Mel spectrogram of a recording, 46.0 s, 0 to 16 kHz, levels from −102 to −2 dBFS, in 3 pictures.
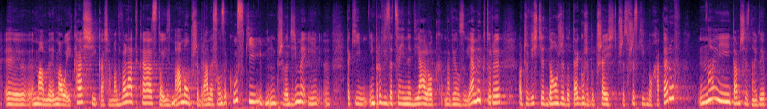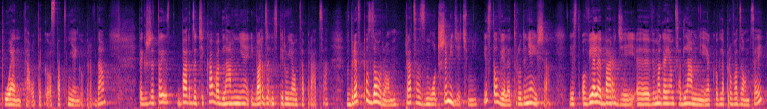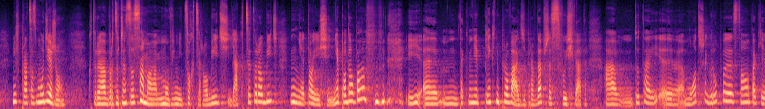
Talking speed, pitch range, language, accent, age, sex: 145 wpm, 175-230 Hz, Romanian, Polish, 30-49, female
